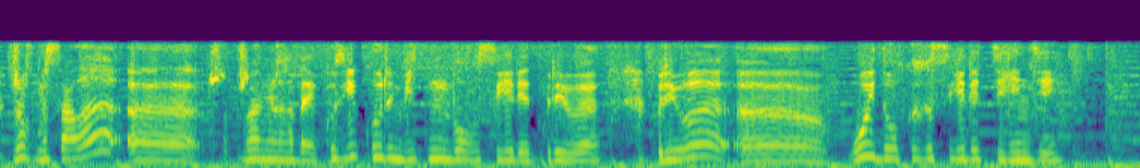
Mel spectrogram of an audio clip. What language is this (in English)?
Kazakh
